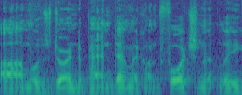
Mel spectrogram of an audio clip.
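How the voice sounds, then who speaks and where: This man speaks with an American accent in a very deep, low voice. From New York. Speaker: community volunteer, nonprofit board member. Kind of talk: interview.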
